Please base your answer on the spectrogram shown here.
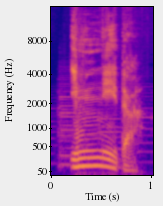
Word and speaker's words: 입니다: So, how to pronounce ‘입니다’? You should write ‘입니다', but you should say ‘임니다'. The reason is that ‘입니다' is difficult to pronounce. ‘임니다' easier to pronounce.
